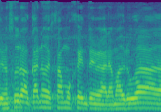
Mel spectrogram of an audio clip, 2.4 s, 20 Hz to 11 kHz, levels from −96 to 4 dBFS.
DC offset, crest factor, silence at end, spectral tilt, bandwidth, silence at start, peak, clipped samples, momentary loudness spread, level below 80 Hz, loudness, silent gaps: under 0.1%; 10 dB; 0 s; -5.5 dB/octave; 11 kHz; 0 s; -6 dBFS; under 0.1%; 4 LU; -42 dBFS; -16 LUFS; none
